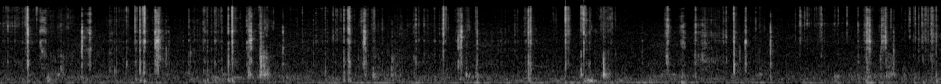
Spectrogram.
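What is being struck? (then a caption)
Bar of soap cut with a metal blade. A metal blade scrapes and carves curls off the face of a solid white, glitter-coated bar of soap held in hand. The result is a rapid, irregular run of short, dry, bright scratching crackles with almost no low end, each cut stopping sharply with no ring.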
